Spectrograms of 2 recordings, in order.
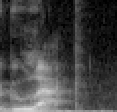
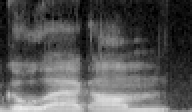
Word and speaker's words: Gulak: what's his how you pronounce his last name? Drew Gulak. Drew Gulak.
